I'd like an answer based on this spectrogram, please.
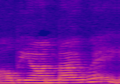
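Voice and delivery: ordinary talk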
